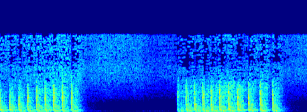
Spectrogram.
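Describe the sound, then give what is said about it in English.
Two loud bursts of rapid, steady knocking on a back door, roughly eight raps each, separated by a couple of seconds of near silence. No voices. “I'll go around and back and knock.”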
